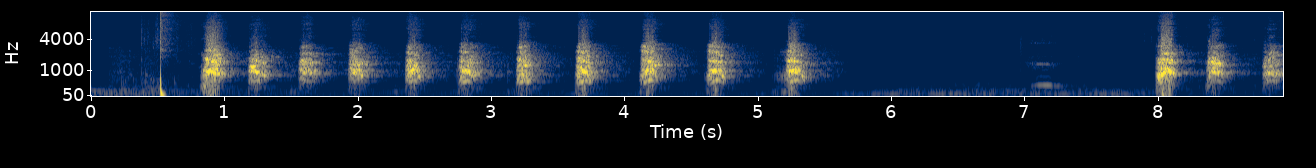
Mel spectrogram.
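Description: A Corgi puppy barks rapidly and sharply, several yaps a second, guarding its owner.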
